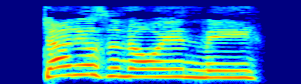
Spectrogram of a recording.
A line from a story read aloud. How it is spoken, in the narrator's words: I shouted back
